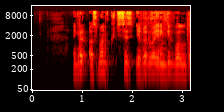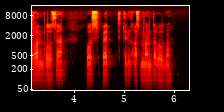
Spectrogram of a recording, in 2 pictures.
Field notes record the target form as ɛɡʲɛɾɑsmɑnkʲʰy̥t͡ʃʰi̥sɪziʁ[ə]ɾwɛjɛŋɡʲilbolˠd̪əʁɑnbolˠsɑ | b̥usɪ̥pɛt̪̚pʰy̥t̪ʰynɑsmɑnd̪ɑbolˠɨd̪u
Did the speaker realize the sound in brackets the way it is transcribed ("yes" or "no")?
yes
